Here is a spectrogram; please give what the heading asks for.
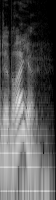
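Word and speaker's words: de Broglie: Passons maintenant à la relation de De Breuil. Alors relation de De Breuil. Alors de Breu en fait ça s'écrit de Brogl mais ça se dit de Breuil.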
